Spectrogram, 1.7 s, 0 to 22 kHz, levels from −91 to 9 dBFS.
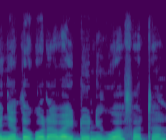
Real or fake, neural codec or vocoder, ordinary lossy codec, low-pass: real; none; none; 19.8 kHz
